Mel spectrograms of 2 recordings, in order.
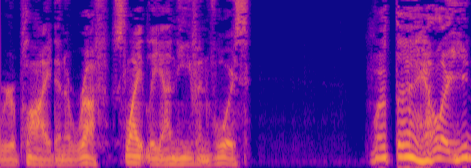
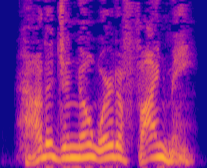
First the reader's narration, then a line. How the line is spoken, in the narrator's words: Henry asked, in a slightly stronger voice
